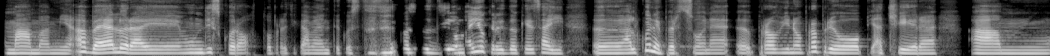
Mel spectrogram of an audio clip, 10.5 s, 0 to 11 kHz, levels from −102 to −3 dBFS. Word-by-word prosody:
Mamma 195 -1 0
mia, 185 -1 -5
ah, 280 - +3
beh, 215 -3 +6
allora, 225 -4 +6
ehm, 200 0 -1
un 215 0 +2
disco 220 -2 -2
rotto 195 -1 -6
praticamente, 190 0 -8
questo 205 - -10
te 215 +3 +1
questo 215 -1 -3
zio, 205 +1 0
ma 220 - -3
io 290 +1 +3
credo 200 -1 -1
che 210 +1 -3
sai, 205 -3 0 0.3
uhm, 195 0 +1
alcune 220 - +2
persone, 195 0 -5
uhm, - - -4
provino 220 0 -1
proprio 215 -6 +3
piacere 185 -2 -2 0.3
a, 185 -2 +3
mhmm, 185 0 -3
200 Hz, 160 wpm, -23 LUFS, 190-215 Hz, 0.3 s, beh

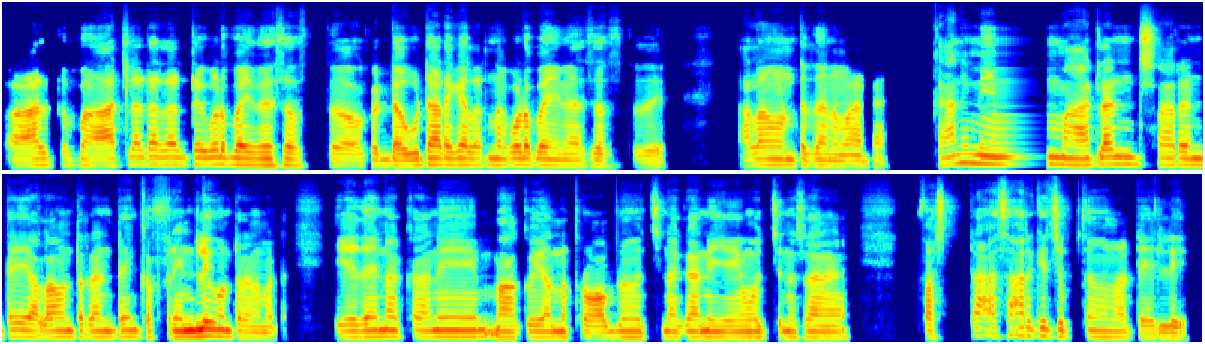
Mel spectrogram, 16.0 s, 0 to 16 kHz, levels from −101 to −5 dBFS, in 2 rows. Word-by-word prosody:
వాళ్ళతో 130 +1 +1 0.2
మాట్లాడాలంటే 150 +3 0
కూడా 150 0 +3
భయమేసేస్తా, 135 -2 +1 0.2
ఒక 125 - -5
డౌట్ 125 +4 +3
అడగాలన్నా 135 -1 +1
కూడా 135 0 +4
భయమేసేస్తది. 120 -3 -4 0.6
అలా 130 +1 +1
ఉంటుందనమాట 120 -3 -1 0.4
కానీ, 155 +5 -2
మేము 155 -2 +2 0.4
మాట్లాడిన 150 +2 +2
సారు 140 -1 -1
అంటే, 140 +1 -1
ఎలా 130 - +2
ఉంటారంటే, 130 -1 -1
ఇంకా 130 -2 -3
ఫ్రెండ్లీగ 140 +3 +7
ఉంటారనమాట. 120 -4 -3 0.4
ఏదైనా 140 +2 +2
కానీ, 140 +1 +1 0.3
మాకు 125 0 +1
ఏమన్నా 125 0 +1
ప్రాబ్లమ్ 125 +2 +2
వచ్చినా 125 +1 -4
కానీ, 125 0 +2
ఏం 125 - 0
వచ్చినా 125 +1 -4
సా 125 - +2 0.7
ఫస్ట్ 130 +5 -3
ఆ - - 0
సారుకె 160 -1 0
చెప్తాం 140 0 -4
అనమాట 125 -2 -4
ఎళ్ళి. 120 -1 -1
130 Hz, 140 wpm, -27 LUFS, 125-140 Hz, 0.7 s, ఫ్రెండ్లీగ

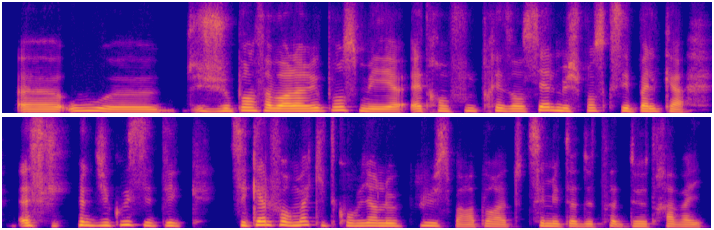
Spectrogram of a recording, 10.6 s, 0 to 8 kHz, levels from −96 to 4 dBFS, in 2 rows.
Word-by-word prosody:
Heu, 155 0 +1
ou 195 0 +1
heu, 150 0 0 0.2
je 175 0 -2
pense 210 +3 +1
avoir 185 -2 +8
la 180 - +8
réponse, 215 +4 0
mais 160 -3 +2
heu, - - -2
être 175 +2 -1
en 180 - 0
full 190 +3 -6
présentiel, 190 +5 +1
mais 200 - +3
je 185 - -6
pense 200 -1 -3
que - - -3
c'est 190 - +3
pas 180 - +3
le 170 - +1
cas. 155 -2 -2 0.3
Est-ce 195 -1 +1 0.2
que 240 - +7
du 210 -1 +1
coup, 255 - +2
c'était 200 -6 -3 0.3
c'est 220 - 0
quel 250 -1 +6
format 245 0 +2
qui 205 -5 -11
te - - -19
convient 195 0 -1
le 185 -1 +1
plus 190 +1 -5
par 155 -2 -7
rapport 165 +2 -5
à 150 - -3
toutes 145 - -19
ces 185 - -2
méthodes 170 -1 -1
de 160 - -3
t 160 +3 -5
de 160 +1 -4
travail? 150 -4 -5
185 Hz, 255 wpm, -22 LUFS, 160-205 Hz, 0.3 s, avoir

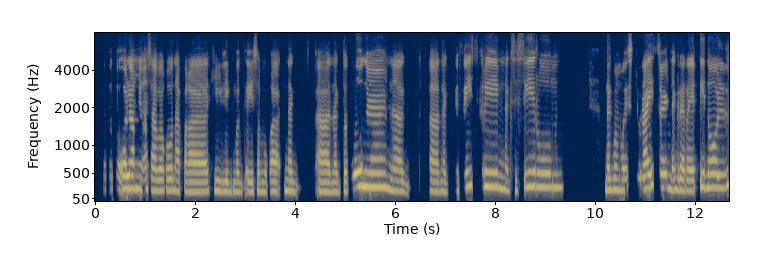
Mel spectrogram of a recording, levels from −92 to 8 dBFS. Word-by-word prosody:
Sa 215 - -20
totoo 225 0 0
lang 230 0 +5
yung 210 -3 -3
asawa 195 -3 -1
ko 200 0 0
napakahilig 175 0 -1
mag-ayos 175 0 -3
sa 175 - -4
mukha 175 0 -2
nag, 180 -4 -3 0.4
ah, 175 -1 +2
nag-to-toner, 250 +9 +3
nag, 190 -7 -2 0.4
ah, 175 -1 0
nagfe-face 185 - -4
cream, 260 -1 +3
nagse-serum. 250 +5 -1 0.9
nagmo-moisturizer, 215 +5 +1
nagre-retinol. 235 +6 +1
200 Hz, 95 wpm, -18 LUFS, 175-245 Hz, 0.9 s, lang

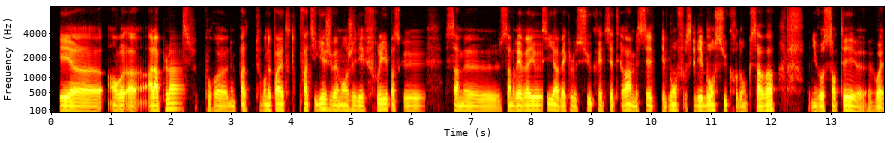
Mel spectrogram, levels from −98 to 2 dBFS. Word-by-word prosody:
et 90 -1 +6
heu, 80 -2 +5
en 90 -1 +1
re 90 - +2
heu, - - +3
à - - +4
la 90 -1 +9
place, 115 +4 -2 0.2
pour, 90 -2 -5
heu, 85 -1 -1
ne 85 +1 -7
pas 100 +3 -2
t 95 - -26
pour 100 +1 -4
ne 95 - +2
pas 105 +3 +5
être 100 - -3
trop - - -20
fatigué, 110 +3 0
je 100 -3 -5
vais 95 - +2
manger 90 +1 -2
des 90 -1 -1
fruits 110 +4 -1
parce 90 -2 -5
que 85 0 -4 0.3
ça 90 - -1
me 85 -2 -2
ça 95 0 -2
me 85 - -2
réveille 90 +1 +4
aussi 95 +3 0
avec 85 -3 +1
le 90 -2 -4
sucre 105 +3 -7
et - - -1
cetera 100 +3 0
mais 85 -2 -4
c'est 85 +1 -2
des - - -4
bons 95 +4 -1
c'est - - -11
des 90 0 +3
bons 100 +3 +2
sucres, 100 0 -7
donc 75 -1 -8
ça 80 - +3
va 95 +3 +4 0.6
au - - -23
niveau 80 +1 -1
santé, 90 +2 +1
heu, 75 -2 -6
ouais, - - +1
90 Hz, 230 wpm, -23 LUFS, 85-95 Hz, 0.6 s, la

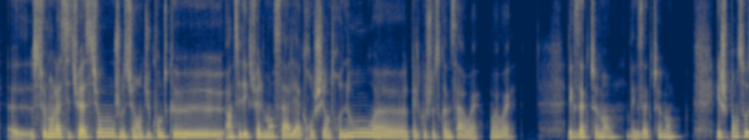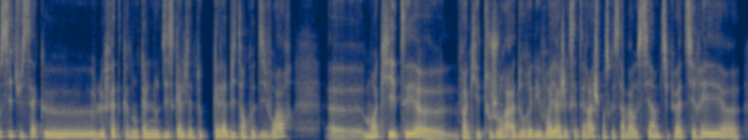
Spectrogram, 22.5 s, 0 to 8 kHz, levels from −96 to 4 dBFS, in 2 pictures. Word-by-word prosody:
heu - - -5
selon 205 -3 +4
la 200 0 +6
situation, 210 +2 +3
je 200 -1 -2
me 195 - +4
suis 195 0 0
rendue 190 +1 -1
compte 215 +1 0
qu'intellectuellement, 190 +1 +2
ça 195 -1 0
allait 175 0 +2
accrocher 180 +2 -1
entre 185 +1 -3
nous. 220 +1 +2
Heu, 180 -2 0
quelque 190 -1 -4
chose 195 0 -5
comme 195 0 0
ça, 180 -2 -2
ouais. - - -6
Ouais, 190 - -2
ouais. 180 -1 -5 0.8
Exactement, 195 0 0 0.2
exactement 195 +1 -3 0.6
et 215 - +3
je 205 0 0
pense 220 +2 -1
aussi, 235 +2 +1
tu 235 -3 -4
sais 220 +2 -1
que 185 -4 0
le 190 0 +1
fait 215 +2 0
que 210 - -5
donc, 185 -1 -2
qu'elle 190 -1 +2
nous 185 0 +2
disent 200 +3 -3
qu'elles 200 -2 +2
viennent 180 -1 -2
de 180 0 -7
qu'elle 185 -2 0
habite 195 +4 0
en 190 - +2
Côte 185 -2 -3
d'Ivoire, 195 +7 -2 0.6
heu, - - -7
moi 200 +1 +3
qui 200 0 0
étais, 195 +2 +4
heu - - -3
enfin, 185 -2 -1
qui 170 +1 -5
ai 170 - -4
toujours 190 +1 -1
adoré 180 +2 +1
les 175 -1 0
voyages 185 +2 +2
et 185 - -1
cetera, 185 +3 -2
je 215 - +4
pense 195 -1 -4
que 190 - -4
ça 190 -1 -2
m'a 175 0 0
aussi 185 +2 -2
un 205 0 +2
petit 200 0 -5
peu 200 0 -4
attiré, 200 +3 +1
heu, 90 - -3
195 Hz, 190 wpm, -24 LUFS, 185-205 Hz, 0.8 s, la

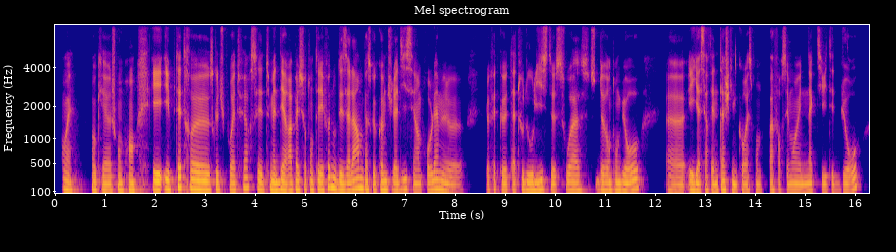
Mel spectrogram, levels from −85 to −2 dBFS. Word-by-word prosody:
Ouais, 115 -4 +1 0.4
OK. 110 -1 -1
Ouais, 100 -1 +1
je 100 - -7
comprends. 105 0 0 0.3
Et 115 +1 +6
et 120 - +6
peut-être, 135 +4 +2
heu, 115 -2 +6
ce 110 - -4
que 115 - +1
tu 110 0 -6
pourrais 110 -2 -1
te 105 - -11
faire, 140 +6 -3
c'est 115 -7 0
te 115 +2 -5
mettre 105 -1 +5
des 115 +1 +5
rappels 105 +2 +1
sur 110 +1 -2
ton 115 -1 -2
téléphone 110 +6 +2
ou - - +3
des 110 -2 +2
alarmes, 130 +5 +3
parce 115 -3 0
que, 110 - -1
comme 115 +2 +1
tu 115 0 -7
l'as 105 -1 +3
dit, 120 +4 -2
c'est 120 -3 -3
un 100 0 -1
problème, 115 +4 0
heu, 100 -1 -4 0.4
le - - -5
fait - - -5
que 100 - 0
ta 100 0 -4
to-do 105 +1 0
list 110 -1 0
soit 105 +2 -1
c 105 +1 -9
c 110 - -6
devant 105 -2 0
ton 105 0 -2
bureau, 110 +5 +1 0.5
heu, 95 -2 -3
et 115 - +1
il 105 - +1
y - - +5
a 100 - +2
certaines 100 -1 -2
tâches 115 +1 +2
qui 105 - -2
ne 95 - 0
correspondent 95 0 -5
pas 105 0 -2
forcément 100 -1 -5
à 100 - -1
une 95 +1 -2
activité 100 0 -4
de 95 - -13
bureau. 105 +7 -3
105 Hz, 240 wpm, -23 LUFS, 100-115 Hz, 0.5 s, Et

